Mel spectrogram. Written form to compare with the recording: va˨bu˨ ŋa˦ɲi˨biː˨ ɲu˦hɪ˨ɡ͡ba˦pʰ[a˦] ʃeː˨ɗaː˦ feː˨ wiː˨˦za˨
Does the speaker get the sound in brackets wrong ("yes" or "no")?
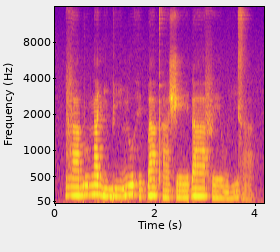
yes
